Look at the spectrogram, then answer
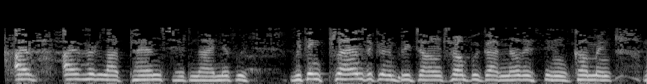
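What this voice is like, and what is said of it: Kate McKinnon doing a comedic impersonation. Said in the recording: “Kate McKinnon was on one of the shows last night and doing her impersonation.”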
